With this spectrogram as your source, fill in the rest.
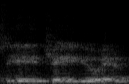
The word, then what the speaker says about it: Cajun: The word Cajun is spelled C-A-J-U-N, pronounced Cajun in Mexico.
